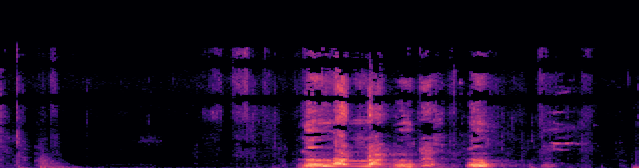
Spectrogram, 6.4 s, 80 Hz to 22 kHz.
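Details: Eeyore, a massive 85-pound six-month-old Treeing Walker Coonhound puppy who loves to talk, bark-howls indoors in his new house: after silence, a burst of loud, harmonic, drawn-out barks over about two seconds, with a final shorter one.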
